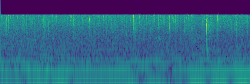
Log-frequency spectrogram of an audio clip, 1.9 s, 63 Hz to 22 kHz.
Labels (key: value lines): label: biophony, midshipman
recorder: SoundTrap 500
